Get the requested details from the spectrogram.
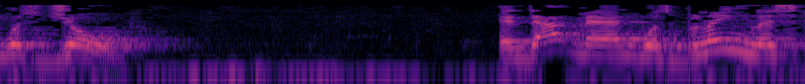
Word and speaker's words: Job: The name Job, which they don't have J's in Hebrew, it would be pronounced as a Y. So they would say Job.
